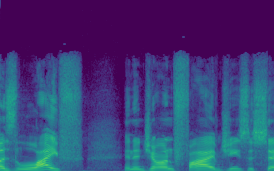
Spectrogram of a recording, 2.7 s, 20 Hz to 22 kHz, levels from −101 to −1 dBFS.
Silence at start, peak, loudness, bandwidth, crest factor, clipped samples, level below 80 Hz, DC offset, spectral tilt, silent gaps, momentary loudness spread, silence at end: 0 s; -14 dBFS; -32 LUFS; 15.5 kHz; 20 dB; under 0.1%; -66 dBFS; under 0.1%; -1.5 dB/octave; none; 13 LU; 0 s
